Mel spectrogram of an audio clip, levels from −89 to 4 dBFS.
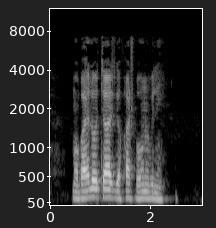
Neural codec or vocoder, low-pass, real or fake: none; 7.2 kHz; real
